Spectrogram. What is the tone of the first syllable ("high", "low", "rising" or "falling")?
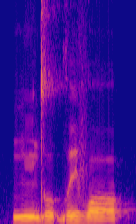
low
